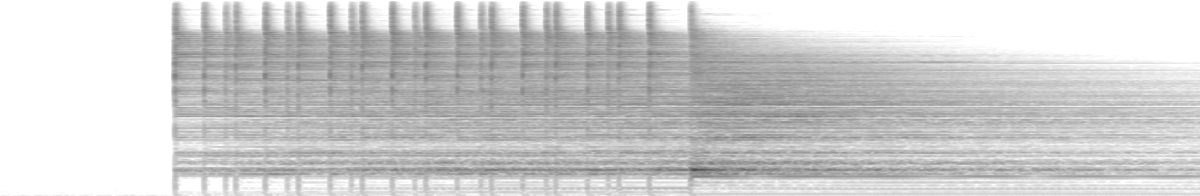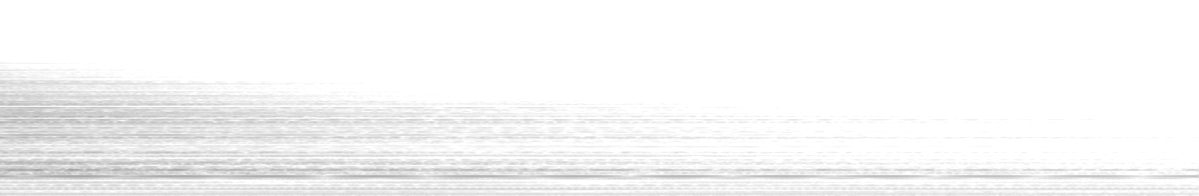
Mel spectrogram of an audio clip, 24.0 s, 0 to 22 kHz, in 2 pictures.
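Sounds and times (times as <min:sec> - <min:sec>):
jazz ride cymbal: 0:01.8 - 0:12.8.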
